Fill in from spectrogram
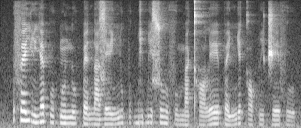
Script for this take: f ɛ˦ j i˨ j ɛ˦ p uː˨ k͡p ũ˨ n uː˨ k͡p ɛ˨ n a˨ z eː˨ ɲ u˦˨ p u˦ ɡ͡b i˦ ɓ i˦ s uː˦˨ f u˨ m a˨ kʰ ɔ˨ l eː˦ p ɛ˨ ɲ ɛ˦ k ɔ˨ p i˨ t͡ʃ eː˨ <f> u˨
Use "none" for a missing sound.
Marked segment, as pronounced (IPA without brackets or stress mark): f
